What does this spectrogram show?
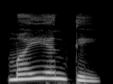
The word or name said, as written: ಮೈಯಂತಿ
